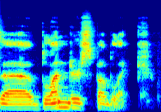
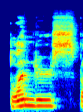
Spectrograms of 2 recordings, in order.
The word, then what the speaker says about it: BLUNDERSPUBLIK: pronouns, and my stage name, I guess, is BLUNDERSPUBLIK. Nice. Blunders. I'm going to, hopefully I will be able to pronounce it clearly, your moniker. So let me try it. BLUNDERSPUBLIK? Yeah. BLUNDERSPUBLIK.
